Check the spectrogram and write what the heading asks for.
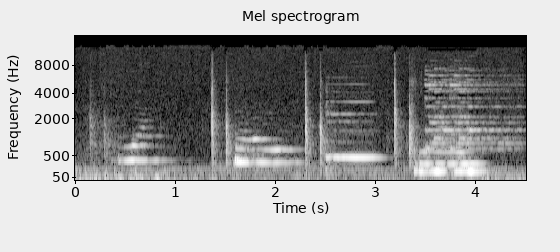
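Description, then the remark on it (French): Buttons on a dishwasher that was hacked into a keypad for a puzzle game are pressed with sharp clicks. Each click is followed by a short electronic beep at a different pitch, then a brighter multi-tone chime confirms the puzzle is solved. Moderately loud, with no talking. “on a un clavier qui sont en fait les boutons du lave-vaisselle, c'est-à-dire qu'on a piraté le lave-vaisselle pour le transformer en clavier.”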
